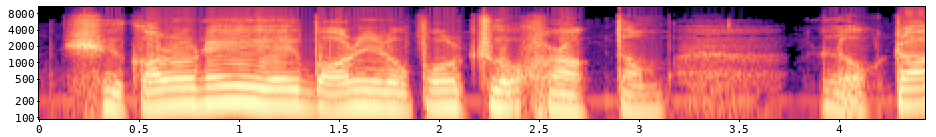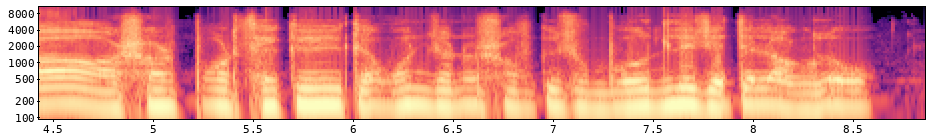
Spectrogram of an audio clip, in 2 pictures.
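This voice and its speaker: A man puts on a character voice, fairly high in pitch and monotone, flat in intonation, delivered at a fairly slow pace with very even loudness. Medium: read story. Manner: modest, earnest.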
